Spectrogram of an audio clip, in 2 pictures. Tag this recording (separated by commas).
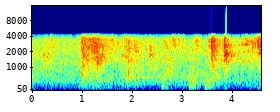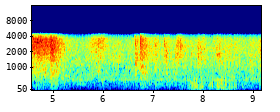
Speech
